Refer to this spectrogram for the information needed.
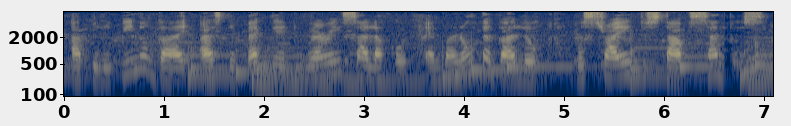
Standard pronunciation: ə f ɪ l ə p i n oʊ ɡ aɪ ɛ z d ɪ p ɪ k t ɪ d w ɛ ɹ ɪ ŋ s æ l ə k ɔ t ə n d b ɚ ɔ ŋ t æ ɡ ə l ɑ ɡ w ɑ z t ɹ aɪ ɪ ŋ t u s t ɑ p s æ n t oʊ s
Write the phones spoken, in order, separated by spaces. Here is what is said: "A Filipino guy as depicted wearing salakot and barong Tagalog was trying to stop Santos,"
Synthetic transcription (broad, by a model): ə p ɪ l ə p i n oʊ ɡ aɪ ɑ s d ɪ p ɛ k t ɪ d w ɛ ɹ ɪ ŋ s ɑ l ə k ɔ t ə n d b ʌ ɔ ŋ t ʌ ɡ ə l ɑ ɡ w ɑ s t ɹ aɪ ɪ ŋ t u s t ɑ p s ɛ n t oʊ s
